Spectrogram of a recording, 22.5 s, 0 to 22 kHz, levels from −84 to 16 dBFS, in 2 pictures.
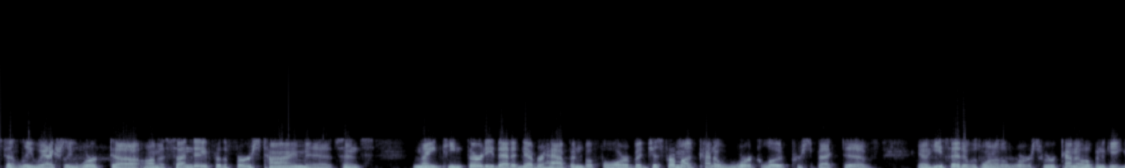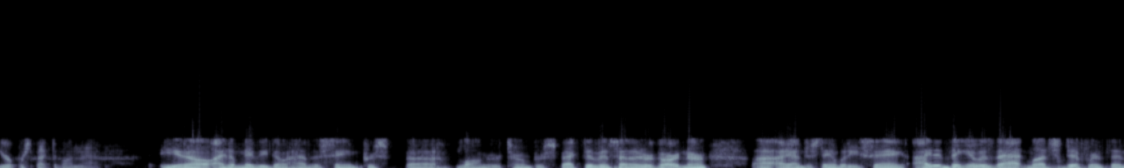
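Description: The whole clip runs through the iLBC codec, and you can hear it plainly. Everything is squeezed into narrowband, so nothing above 4 kHz survives, and the speech has that slightly rough, synthetic edge. The character fits iLBC's 30 ms frame mode at around 13.33 kbps. Each frame's excitation is coded on its own.

Then there are two spots of lost iLBC frames. The first is at about 1.94 s, right after "worked uh on a" and before "for the first time". The second is at about 19.77 s, between "I understand what" and "saying I didn't think". Each gap is roughly 60 ms, which points to two 30 ms frames going missing. The decoder fills the hole by repeating the last pitch cycle with some noise mixed in, so you get a brief held, buzzy-breathy vowel. Because iLBC frames don't depend on each other, the speech snaps back cleanly right after.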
